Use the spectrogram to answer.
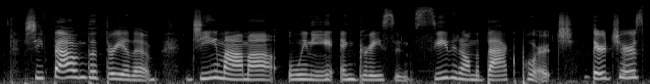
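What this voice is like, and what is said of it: Put-on Southern US accent. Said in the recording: “reading it in my head in a southern accent ... this is literally how I read it in my head”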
